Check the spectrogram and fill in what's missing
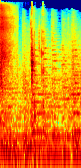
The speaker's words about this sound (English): They all heard it, the telltale tang and whip of a crossbow being fired.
